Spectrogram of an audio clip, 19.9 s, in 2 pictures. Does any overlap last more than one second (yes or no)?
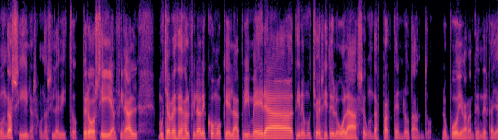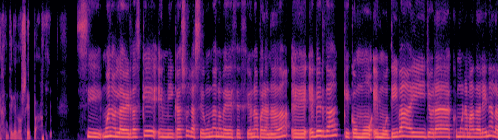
no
